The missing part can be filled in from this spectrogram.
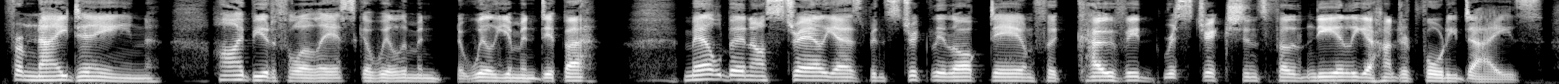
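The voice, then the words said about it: Put-on Australian accent. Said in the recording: “put on your Courtney voice? ... That really hurt. That's really hard to do. ... hides that and does an American voice”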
